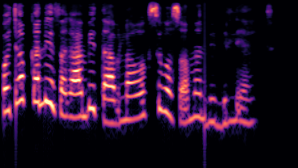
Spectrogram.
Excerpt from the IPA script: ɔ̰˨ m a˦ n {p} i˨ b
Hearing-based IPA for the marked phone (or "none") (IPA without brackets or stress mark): b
